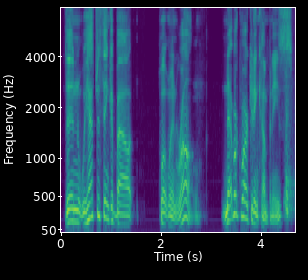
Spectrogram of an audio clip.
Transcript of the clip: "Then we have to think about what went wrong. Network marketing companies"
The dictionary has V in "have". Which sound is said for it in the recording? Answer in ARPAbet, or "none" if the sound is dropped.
F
